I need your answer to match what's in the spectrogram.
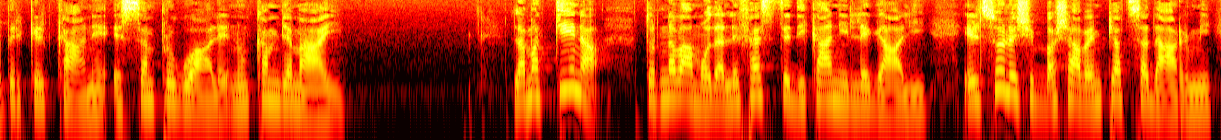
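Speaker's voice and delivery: plain reading voice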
